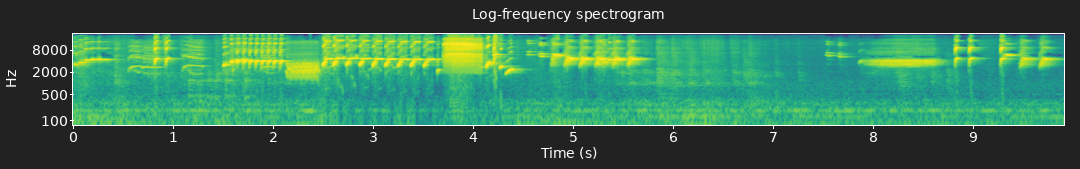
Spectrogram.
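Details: Hybrid of goldfinch and canary in varied song: bursts of fast high trills, a harsh buzzy phrase, scattered chirps and quiet gaps, then a sustained whistled note and a few final twitters.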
